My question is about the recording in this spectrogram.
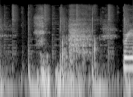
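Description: Background music under a woman's hard breathing and soft thuds of feet on an exercise mat during a cardio interval, with the spoken word "breathe" at the very end.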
